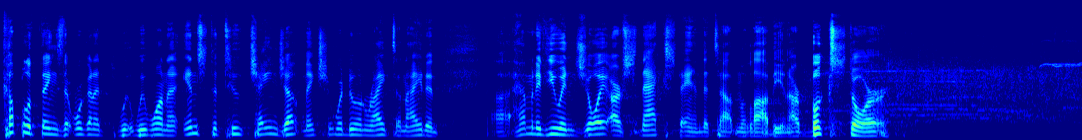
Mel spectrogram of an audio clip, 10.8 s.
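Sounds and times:
speech: 0:00.0 - 0:09.0
audience clapping: 0:07.7 - 0:10.8.

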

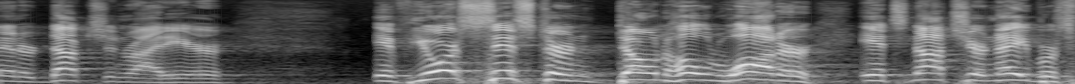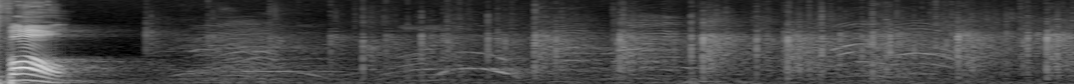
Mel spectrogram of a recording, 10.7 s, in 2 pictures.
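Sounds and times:
speech: 0:00.0 - 0:05.8
audience clapping: 0:06.0 - 0:10.7.

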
